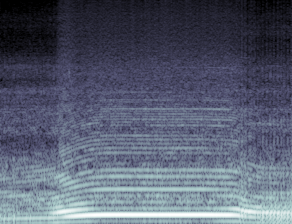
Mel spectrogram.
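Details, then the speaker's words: Scooter after front shock rebuild, stop-start test for CVT/clutch noise: pulls away cleanly with a smooth rising engine tone and no whoosh or turbo-blowoff-like chuff from the CVT; the earlier noise did not return. "Okay that was good didn't feel it didn't hear it"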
